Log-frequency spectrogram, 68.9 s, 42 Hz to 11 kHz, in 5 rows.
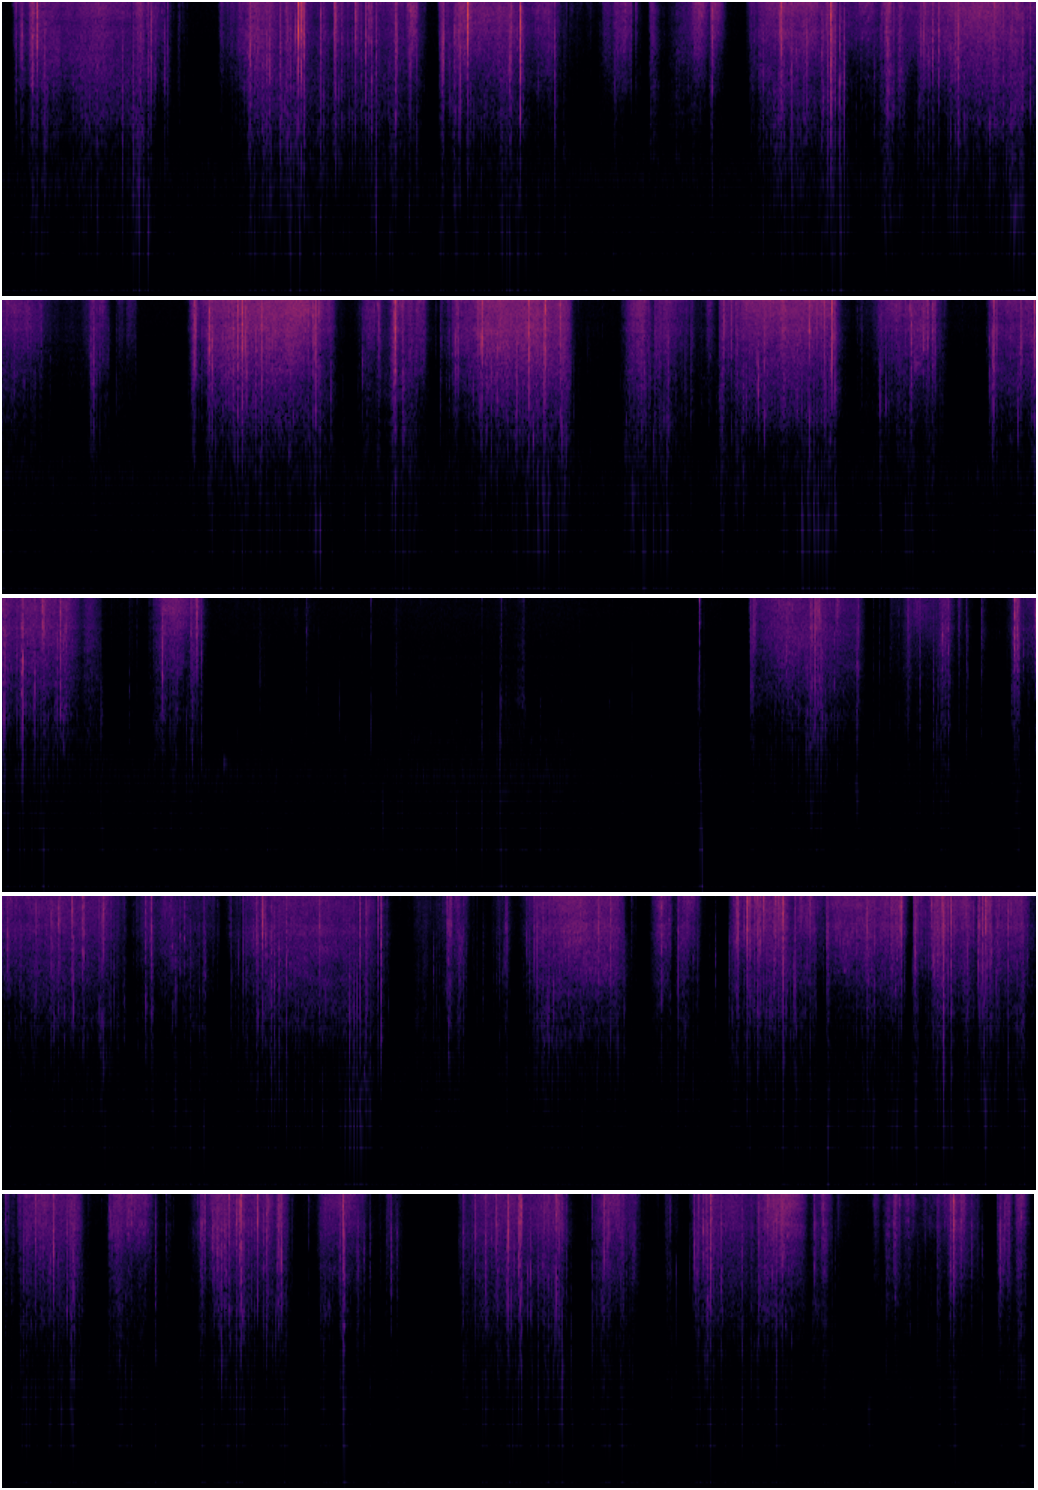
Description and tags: ARiggs ScrapingPaperOffGround 4.2.14 1
Scraping Paper off The Ground
-Recorded on Tascam Dr2d
-Stereo
Crumble, Ground, Notebook, Off, Paper, Scraping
